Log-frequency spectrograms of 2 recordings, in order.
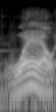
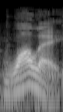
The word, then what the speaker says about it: Wale: And a number of comments coming in on the Soundcheck page, most of them commenting on my mispronunciation of the rapper Whale. It's actually pronounced Wale, W-A-L-E, pronounced Wale.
